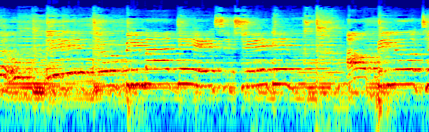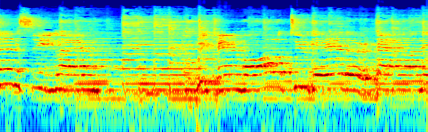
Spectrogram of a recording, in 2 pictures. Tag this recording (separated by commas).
Music, Independent music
